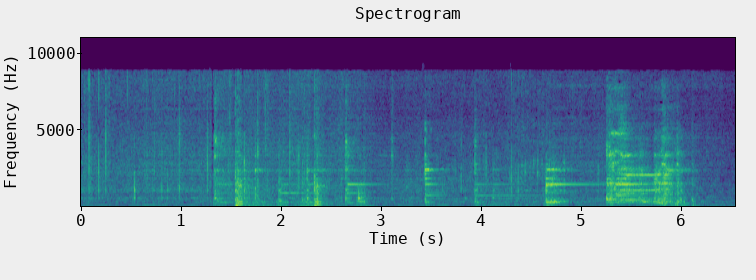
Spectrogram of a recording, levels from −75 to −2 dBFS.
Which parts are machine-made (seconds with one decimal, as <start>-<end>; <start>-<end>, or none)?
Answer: 0.6-3.4; 4.7-6.5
